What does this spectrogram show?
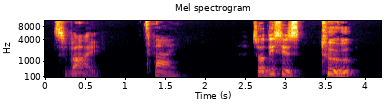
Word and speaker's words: zwei: Number two in German is zwei, Zwei. zwei. Zwei is spelled Z, W, E, I. We've already seen how the Z in German is pronounced ts, ts.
